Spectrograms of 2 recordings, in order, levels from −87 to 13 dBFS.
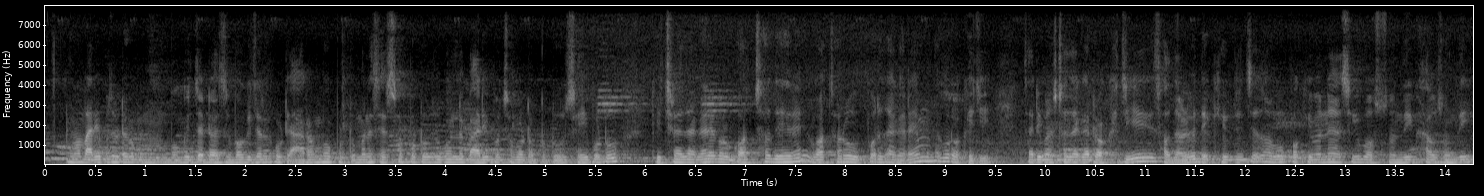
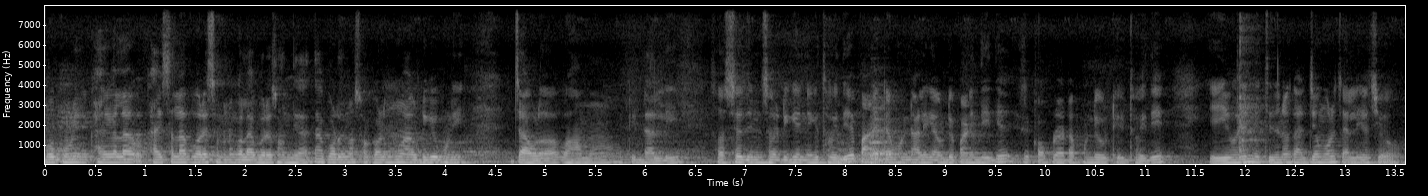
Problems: background sounds at intervals, continuous background conversations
